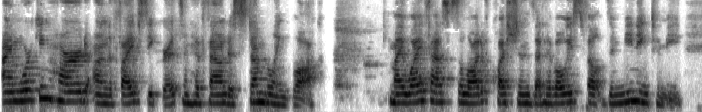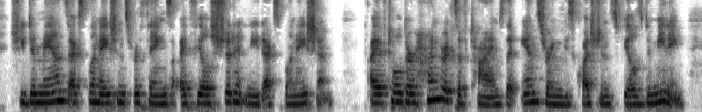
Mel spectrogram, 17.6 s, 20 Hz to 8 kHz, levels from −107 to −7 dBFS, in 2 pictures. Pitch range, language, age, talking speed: 170-205 Hz, English, 30-49, 170 wpm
